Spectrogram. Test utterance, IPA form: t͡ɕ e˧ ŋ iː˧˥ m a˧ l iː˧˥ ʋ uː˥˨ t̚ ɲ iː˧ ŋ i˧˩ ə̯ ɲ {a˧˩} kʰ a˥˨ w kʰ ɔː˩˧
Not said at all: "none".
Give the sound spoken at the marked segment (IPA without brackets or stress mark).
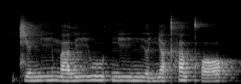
a˧˩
